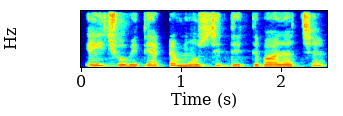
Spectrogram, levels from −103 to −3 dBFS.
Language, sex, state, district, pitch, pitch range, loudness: Bengali, female, West Bengal, Jhargram, 225 Hz, 215-250 Hz, -22 LUFS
